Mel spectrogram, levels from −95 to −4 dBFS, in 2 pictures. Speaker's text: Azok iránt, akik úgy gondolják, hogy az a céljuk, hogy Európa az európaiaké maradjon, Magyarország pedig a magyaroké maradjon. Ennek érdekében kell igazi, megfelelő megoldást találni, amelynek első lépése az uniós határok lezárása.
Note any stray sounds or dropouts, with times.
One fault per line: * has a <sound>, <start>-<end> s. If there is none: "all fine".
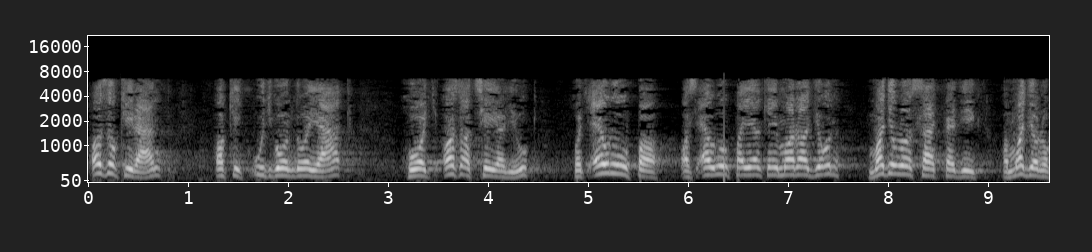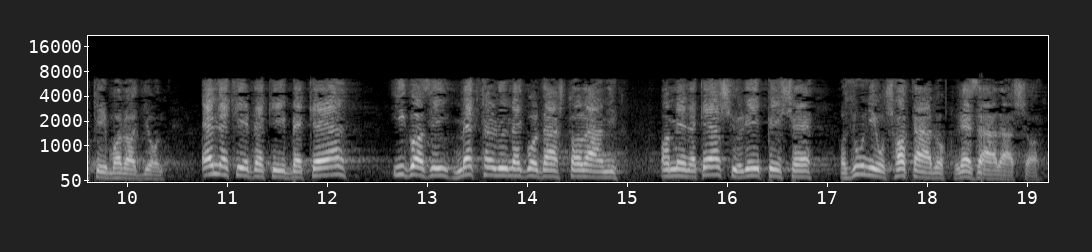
all fine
